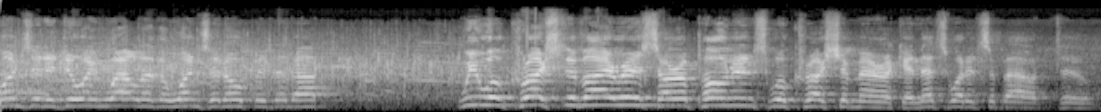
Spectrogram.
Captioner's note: applause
